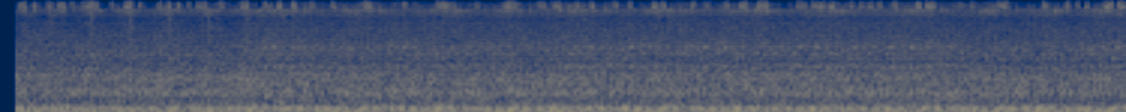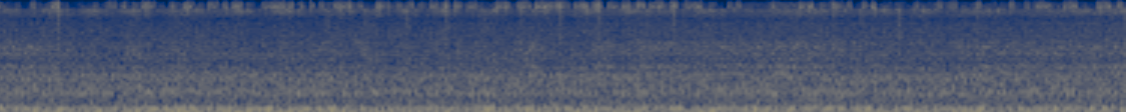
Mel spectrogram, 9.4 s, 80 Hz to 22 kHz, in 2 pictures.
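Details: 2009 DB9 at idle with faint, random, non-periodic ticks near cylinder 6 and a cylinder 6 misfire with each tick, stopping above about 900–1000 rpm; the cause was sparks arcing on the RHS inlet manifold, fixed by replacing the #6 ignition coil.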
